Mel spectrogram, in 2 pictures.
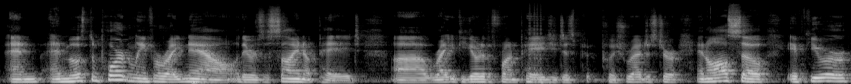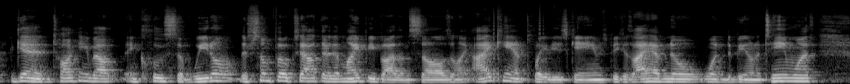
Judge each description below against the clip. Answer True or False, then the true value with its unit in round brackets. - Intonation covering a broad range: False (4.5 semitones)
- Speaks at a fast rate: True (220 wpm)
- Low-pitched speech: True (125 Hz)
